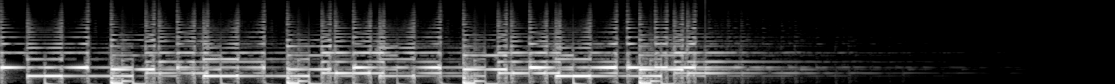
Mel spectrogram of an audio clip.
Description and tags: Long Journey Ahead
U Have a long trip ahead for you type sound!
Deep, Far, Walk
